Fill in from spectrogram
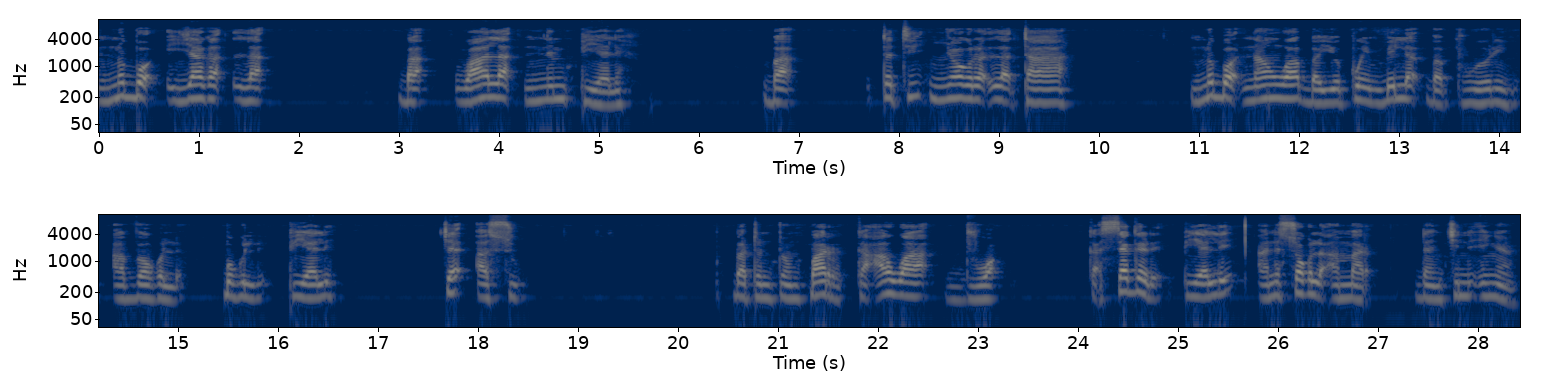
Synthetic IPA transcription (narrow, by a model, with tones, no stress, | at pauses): nʊ˦bɔ˨ja˦ɣa˦la˦ | ba˨ | waː˨˦la˦nɪ˦mpɪ˨ɛ˨lɪ˦ | ba˨ | ta˦ti˦ɲɔ˦ɣʊ˦ɾa˨la˨taː˦ | nʊ˦bɔ˨na˦nwa˦ba˨jo˨pʊ˦ɪ˨mbe˦la˦ba˨pu˨o˨ɾi˦ŋa˨vɔ˨ɡʊ˨lɪ˨ | k͡po˨ɡʊ˨lɪ˨pɪ˨ɛ˨lɪ˦ | t͡ʃɛ˦a˨su˨ | ba˨tʊ˨ntʊ˨mk͡pa˦ɾɪ˨ka˨ʔa˦waː˦du˨ɔ˦ | ka˨sɛ˦ɡɪ˦ɾɪ˨pɪ˨ɛ˨lɪ˦a˨nɪ˦sɔ˦ɡʊ˦lɪ˨ʔa˨ma˨ɾ | da˨nt͡ʃi˦nɪ˦ɪ˦ŋa˨ŋ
